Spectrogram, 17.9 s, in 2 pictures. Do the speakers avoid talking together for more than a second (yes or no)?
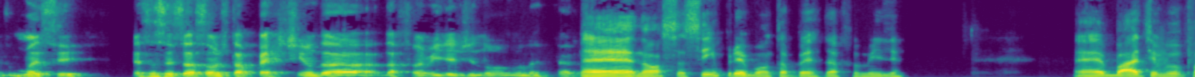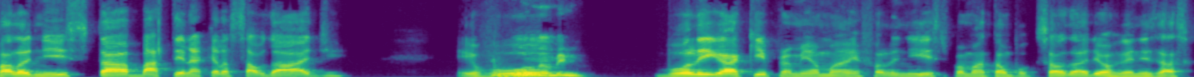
yes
